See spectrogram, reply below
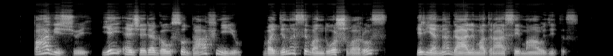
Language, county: Lithuanian, Utena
